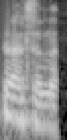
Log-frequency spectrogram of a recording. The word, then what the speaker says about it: Saturnine: So we open up with Captain Britain and how do you pronounce it? Saturnine? Mm-hmm. Yeah. Saturnine.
